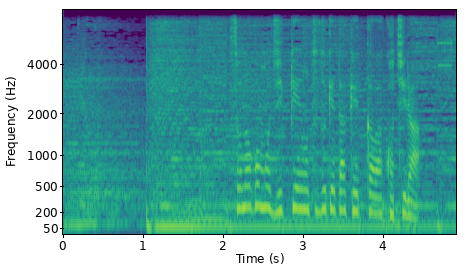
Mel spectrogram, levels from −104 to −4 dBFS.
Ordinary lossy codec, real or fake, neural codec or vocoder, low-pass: none; real; none; 7.2 kHz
